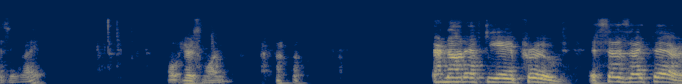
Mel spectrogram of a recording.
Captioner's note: chukcle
